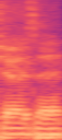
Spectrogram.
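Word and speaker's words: José: Jose Mourinho loves running one of those. It's pronounced Jose.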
